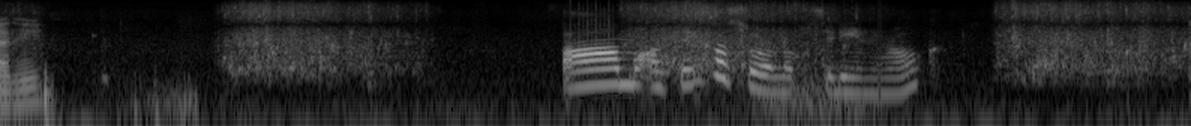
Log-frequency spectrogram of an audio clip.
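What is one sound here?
Water splashes and swirls in short bursts.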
